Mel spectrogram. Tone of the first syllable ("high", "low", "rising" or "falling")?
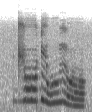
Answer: high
